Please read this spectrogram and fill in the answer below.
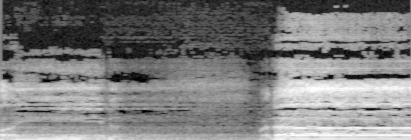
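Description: A male reciter chanting the Quran in melodic tajwid style. A long, wavering note fades out about a second in, then after a short pause a new phrase begins on a higher, steady held note.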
